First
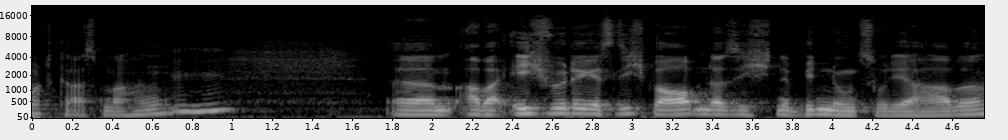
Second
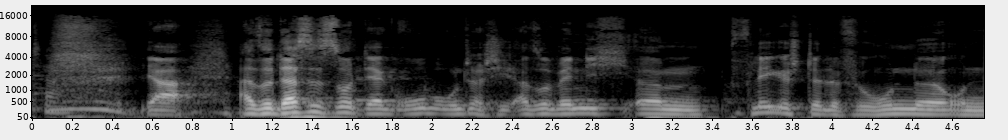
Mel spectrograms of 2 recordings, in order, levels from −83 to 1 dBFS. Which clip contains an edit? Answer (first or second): second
